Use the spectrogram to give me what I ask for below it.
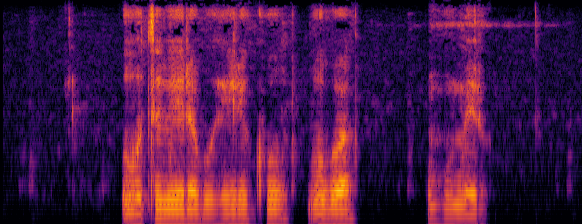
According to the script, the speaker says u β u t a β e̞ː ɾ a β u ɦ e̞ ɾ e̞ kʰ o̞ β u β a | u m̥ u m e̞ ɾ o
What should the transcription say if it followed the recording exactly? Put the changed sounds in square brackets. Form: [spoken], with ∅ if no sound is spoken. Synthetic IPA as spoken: u β u t a β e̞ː ɾ a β u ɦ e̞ ɾ e̞ kʰ o̞ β u β a | u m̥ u m e̞ ɾ o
